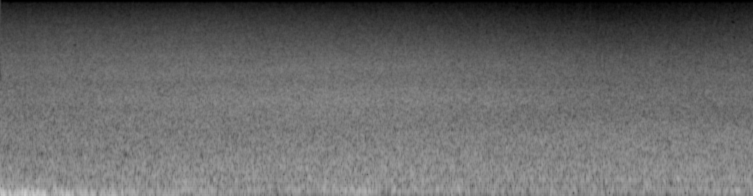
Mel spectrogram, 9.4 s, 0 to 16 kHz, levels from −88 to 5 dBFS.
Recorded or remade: recorded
